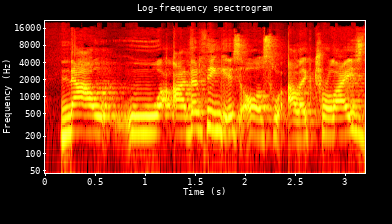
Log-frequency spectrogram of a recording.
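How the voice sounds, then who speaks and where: A woman with a non-native accent speaks amid audible room echo and noticeable background noise. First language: not English. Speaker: nutrition and fat loss coach. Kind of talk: casual vlog advice talk. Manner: many fillers (um, uh, like).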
